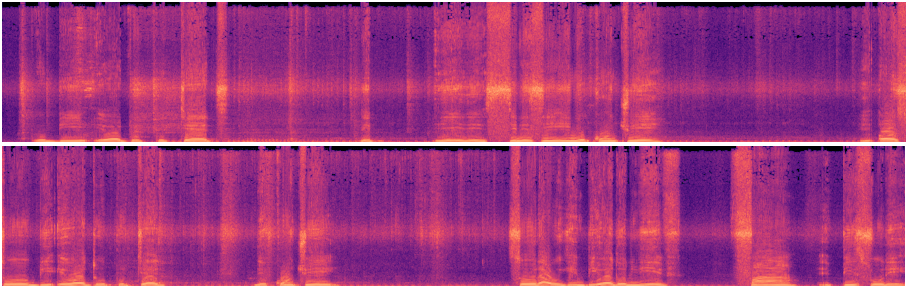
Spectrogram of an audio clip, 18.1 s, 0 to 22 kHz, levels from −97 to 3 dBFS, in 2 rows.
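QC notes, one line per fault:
Throughout, hard clipping: the speech is driven about 20 dB past full scale, so roughly a fifth of all samples are sliced flat. Unlike gentle soft saturation, the squared-off tops spray high harmonics, giving a harsh, gritty fuzz on every loud syllable.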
